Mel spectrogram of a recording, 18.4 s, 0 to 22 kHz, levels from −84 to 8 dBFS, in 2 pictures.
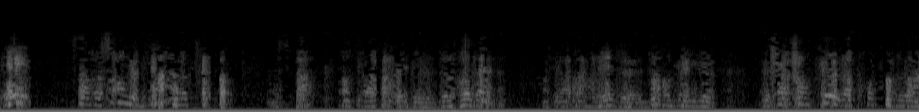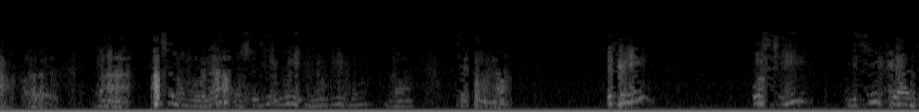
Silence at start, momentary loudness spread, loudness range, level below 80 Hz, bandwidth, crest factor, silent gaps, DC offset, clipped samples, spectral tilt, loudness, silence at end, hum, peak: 0 s; 15 LU; 5 LU; -76 dBFS; 8 kHz; 28 dB; none; 0.3%; under 0.1%; -4.5 dB/octave; -53 LUFS; 0 s; none; -26 dBFS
